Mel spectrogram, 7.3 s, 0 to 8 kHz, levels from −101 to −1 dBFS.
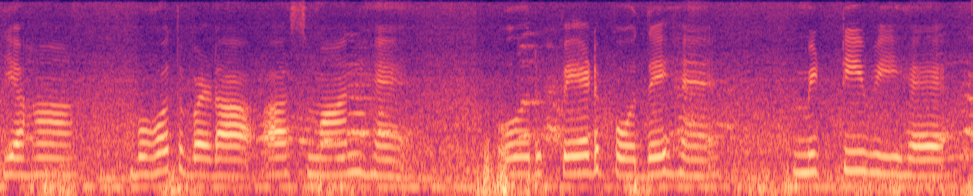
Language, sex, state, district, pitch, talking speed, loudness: Hindi, female, Haryana, Jhajjar, 215 Hz, 100 wpm, -15 LUFS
